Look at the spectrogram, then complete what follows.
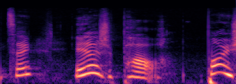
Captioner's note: in french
